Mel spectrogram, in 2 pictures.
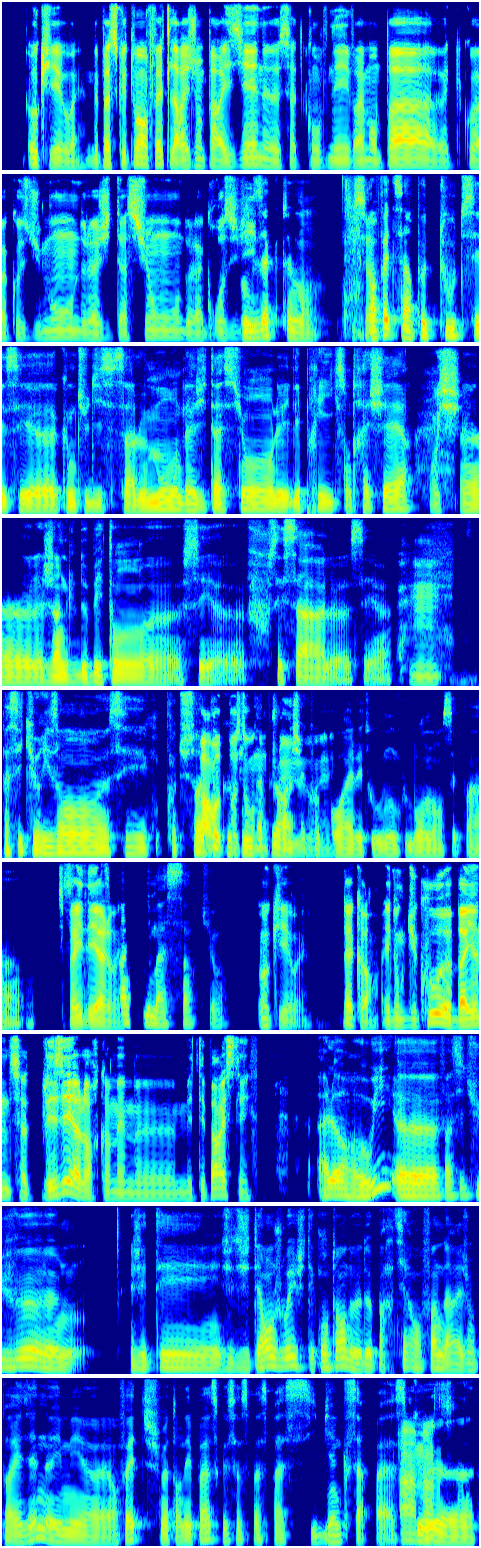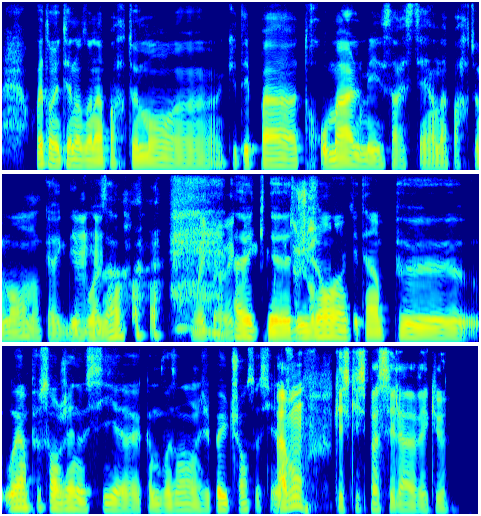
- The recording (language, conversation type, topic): French, podcast, Peux-tu me parler d’un déménagement qui a vraiment changé ta vie, et me dire comment tu l’as vécu ?
- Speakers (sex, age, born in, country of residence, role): male, 30-34, France, France, host; male, 40-44, France, France, guest
- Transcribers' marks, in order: scoff; laugh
